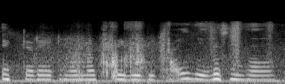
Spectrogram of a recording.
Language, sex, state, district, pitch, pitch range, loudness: Hindi, female, Uttar Pradesh, Saharanpur, 210 Hz, 210-220 Hz, -15 LUFS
